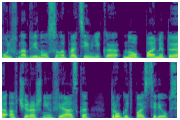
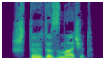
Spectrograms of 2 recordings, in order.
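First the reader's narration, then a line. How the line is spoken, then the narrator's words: Growling. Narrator (Russian): рыкнул Койл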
